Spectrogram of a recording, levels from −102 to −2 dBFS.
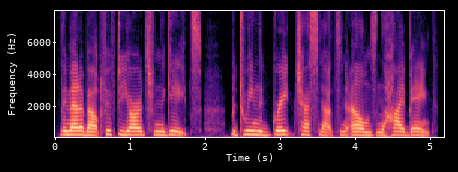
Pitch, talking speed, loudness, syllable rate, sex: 215 Hz, 210 wpm, -18 LUFS, 5.0 syllables/s, female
